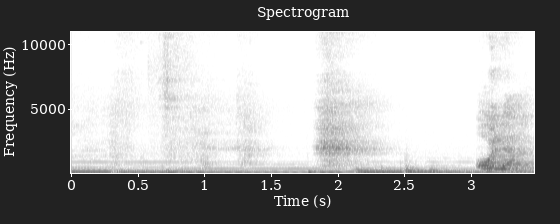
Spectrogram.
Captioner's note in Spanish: Suspiro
